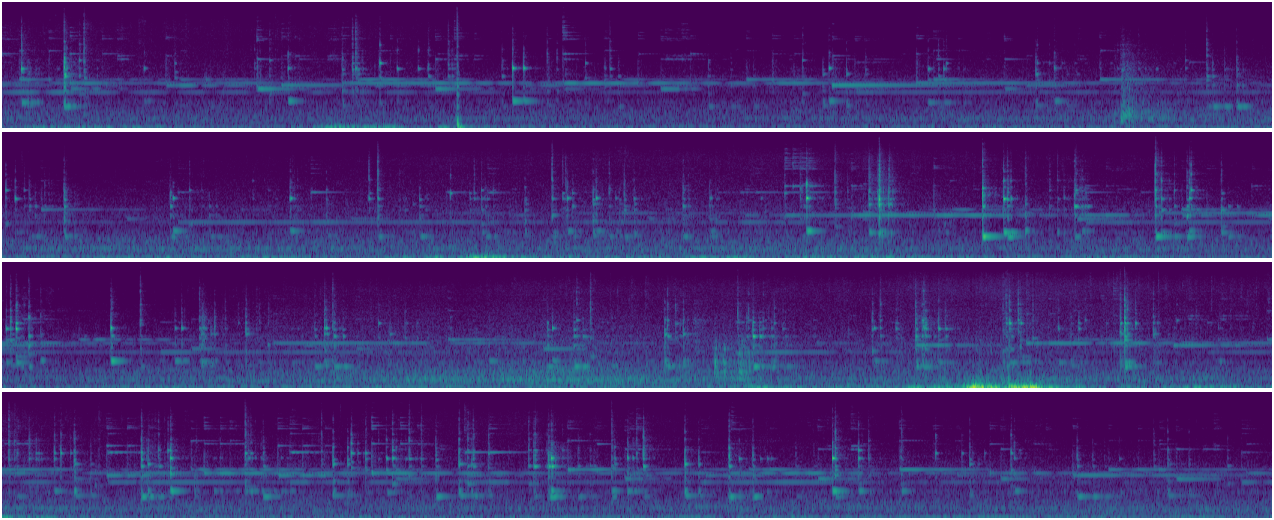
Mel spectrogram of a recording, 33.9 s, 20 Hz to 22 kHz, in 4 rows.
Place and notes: Rue Jean Jaurès, Saint-Nazaire, France - Chimes in a small garden
The wind and the chimes in a small garden in the city. ZoomH4 recording
France métropolitaine, France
